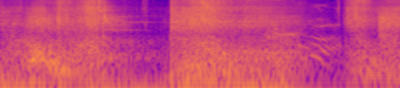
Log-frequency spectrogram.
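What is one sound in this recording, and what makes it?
Magic blasts whoosh and crackle loudly in a fight.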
